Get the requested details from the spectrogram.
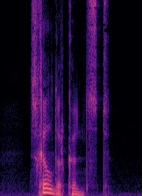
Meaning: the art of painting
- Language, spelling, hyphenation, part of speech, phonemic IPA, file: Dutch, schilderkunst, schil‧der‧kunst, noun, /sxɪldərkʏnst/, Nl-schilderkunst.ogg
